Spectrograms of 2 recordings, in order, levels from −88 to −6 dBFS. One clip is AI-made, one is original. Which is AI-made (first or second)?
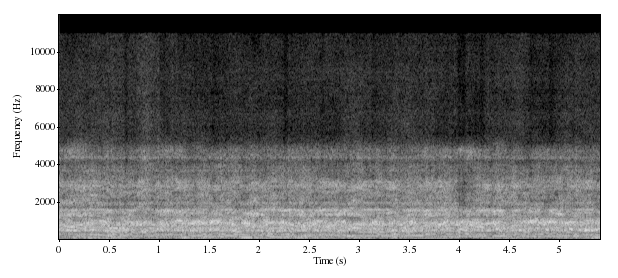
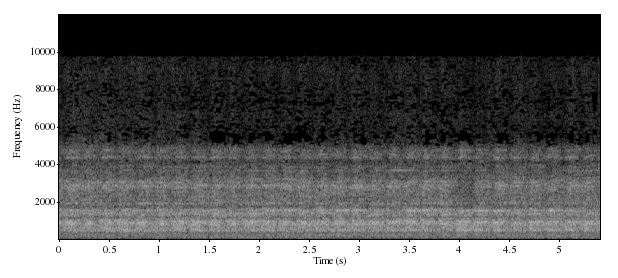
first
